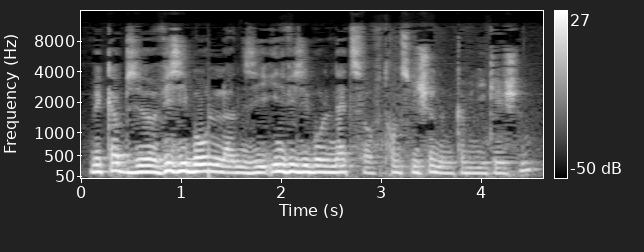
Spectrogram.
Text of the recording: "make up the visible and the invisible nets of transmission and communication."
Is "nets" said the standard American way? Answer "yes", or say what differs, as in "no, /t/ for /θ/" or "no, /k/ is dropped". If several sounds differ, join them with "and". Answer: yes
